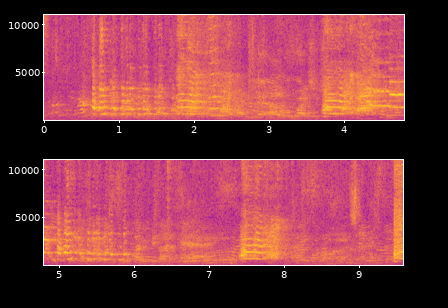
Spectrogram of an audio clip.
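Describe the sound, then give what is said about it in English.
A dense chorus of poultry calls at a bird show with geese, ducks and chickens: turkey-like gobbling, clucking and honks overlapping continuously and fairly loud, with a murmur of people underneath. “Silver apple yards, there's geese, ducks, chickens, merrows, that's it.”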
